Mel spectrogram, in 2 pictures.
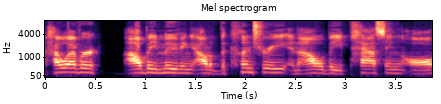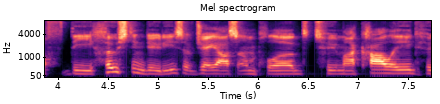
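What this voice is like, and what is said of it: South Alabama accent. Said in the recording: “you've tired of my South Alabama accent.”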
